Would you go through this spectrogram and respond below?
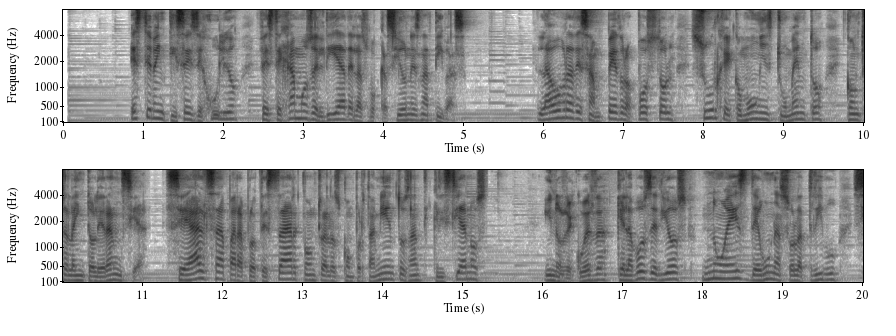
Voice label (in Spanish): spot M; Vocaciones Nativas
